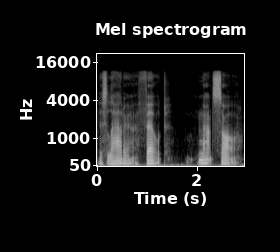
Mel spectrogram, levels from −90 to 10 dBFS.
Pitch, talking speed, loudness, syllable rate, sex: 105 Hz, 100 wpm, -21 LUFS, 3.1 syllables/s, male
